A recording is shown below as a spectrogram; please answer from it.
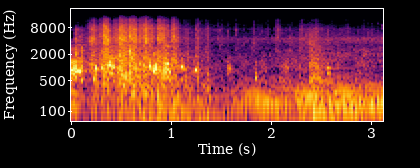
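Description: Several chickens cluck and murmur close by, a busy, continuous flock chatter with occasional sharper calls.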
